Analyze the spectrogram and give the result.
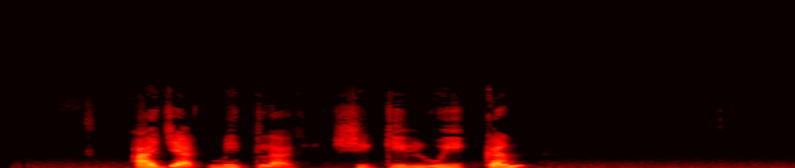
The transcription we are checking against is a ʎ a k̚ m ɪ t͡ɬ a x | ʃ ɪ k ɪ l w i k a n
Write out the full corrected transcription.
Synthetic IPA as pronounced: a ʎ a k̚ m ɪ t͡ɬ a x | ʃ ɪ k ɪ l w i k a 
